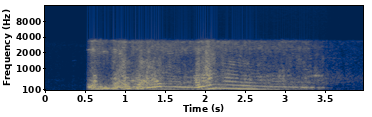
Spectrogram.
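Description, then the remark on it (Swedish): A number 54 bus drives past, its engine droning for about three seconds, the rumbling tone rising and shifting in pitch as it accelerates, fairly loud, then cutting off fairly quickly. No voices are heard. “54 åker förbi, vill inte prata för fem öre.”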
